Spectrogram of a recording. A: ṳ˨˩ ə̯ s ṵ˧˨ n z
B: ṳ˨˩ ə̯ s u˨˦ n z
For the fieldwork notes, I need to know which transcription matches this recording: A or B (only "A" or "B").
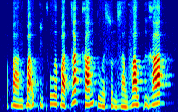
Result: A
